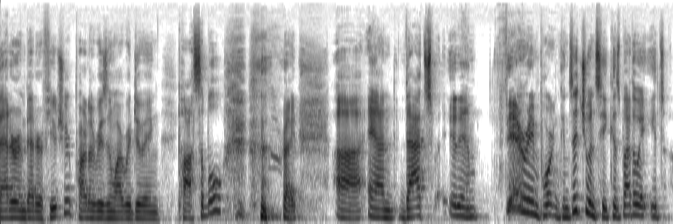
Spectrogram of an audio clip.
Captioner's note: laugh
